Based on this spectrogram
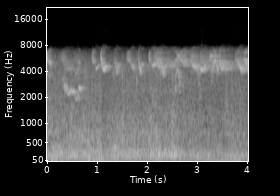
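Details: Male Javan white-eye singing energetically: a short warbled phrase followed by a string of high, thin chirps and twitters, steady low hum underneath.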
